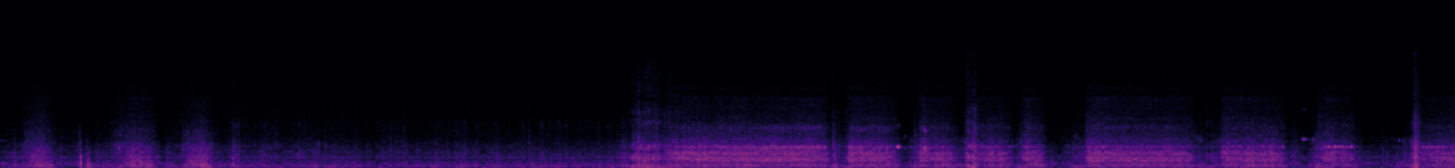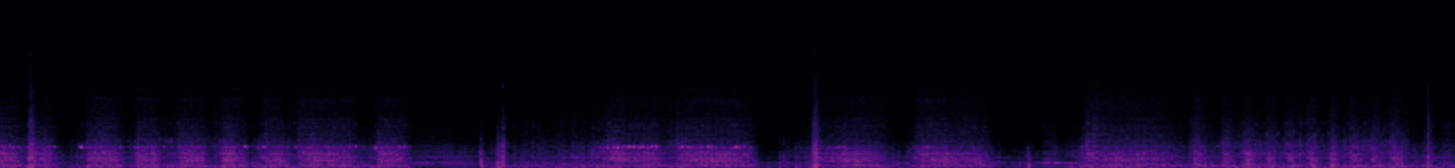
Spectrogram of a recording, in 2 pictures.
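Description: Drill press spinning an adjustable circle cutter that scrapes a round hole into a fibreboard panel, a rough, grinding cutting noise. It gets louder and harsher about six seconds in and drops out briefly a couple of times later on.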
